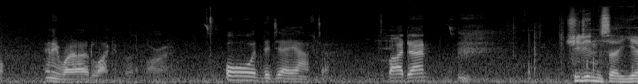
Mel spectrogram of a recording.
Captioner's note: coughs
